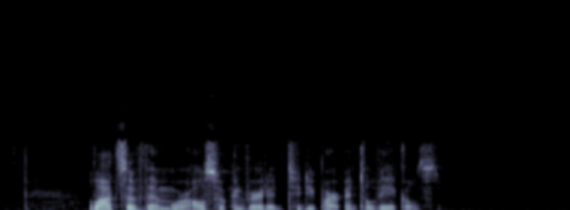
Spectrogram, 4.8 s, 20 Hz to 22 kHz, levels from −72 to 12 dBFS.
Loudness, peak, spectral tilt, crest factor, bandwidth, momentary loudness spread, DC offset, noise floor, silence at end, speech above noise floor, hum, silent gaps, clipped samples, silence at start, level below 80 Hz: -23 LUFS; -2 dBFS; -5 dB/octave; 24 dB; 9.4 kHz; 12 LU; under 0.1%; -75 dBFS; 1.15 s; 51 dB; none; none; under 0.1%; 0.75 s; -58 dBFS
